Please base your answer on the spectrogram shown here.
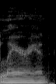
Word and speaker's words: Larian: That's pronounced Larian.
